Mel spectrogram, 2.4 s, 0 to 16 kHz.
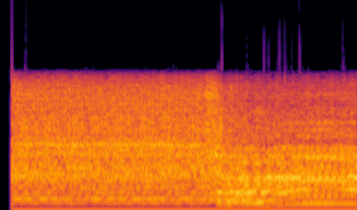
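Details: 2002 Ford Escape exhaust: rough, hoarse roar that chokes and dips with revs; two failed coil-on-plugs misfired, unburned fuel clogged the catalytic converters.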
